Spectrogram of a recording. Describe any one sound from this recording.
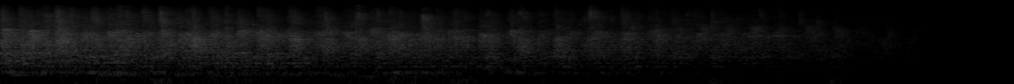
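An audience applauds in a large echoing hall, then the applause fades out.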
